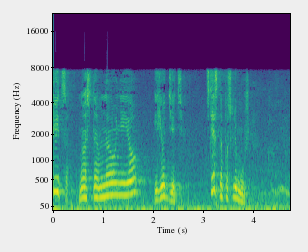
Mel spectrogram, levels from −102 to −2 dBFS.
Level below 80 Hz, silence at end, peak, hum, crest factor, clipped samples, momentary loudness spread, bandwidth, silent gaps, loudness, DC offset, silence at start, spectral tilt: -34 dBFS; 0 s; 0 dBFS; none; 14 dB; under 0.1%; 18 LU; 8.2 kHz; none; -15 LUFS; under 0.1%; 0 s; -5.5 dB/octave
